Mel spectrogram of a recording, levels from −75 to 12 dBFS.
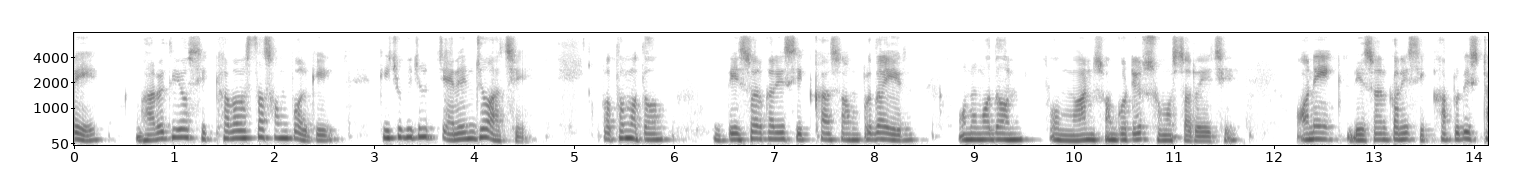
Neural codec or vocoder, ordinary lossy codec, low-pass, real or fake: codec, 16 kHz, 2 kbps, X-Codec, HuBERT features, trained on general audio; none; 7.2 kHz; fake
